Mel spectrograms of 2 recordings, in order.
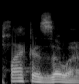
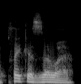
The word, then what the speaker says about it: Placozoa: to public definitions something called i think it's pronounced placazoa or something a placozoa and it's only a couple thousand cells he's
